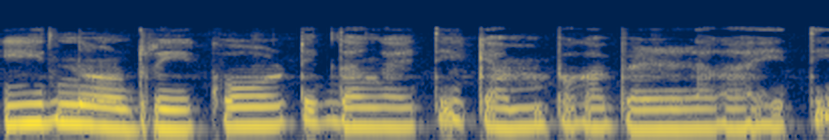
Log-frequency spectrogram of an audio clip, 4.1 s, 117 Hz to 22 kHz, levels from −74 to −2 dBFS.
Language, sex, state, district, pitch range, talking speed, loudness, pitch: Kannada, female, Karnataka, Belgaum, 195-220 Hz, 130 wpm, -15 LUFS, 205 Hz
